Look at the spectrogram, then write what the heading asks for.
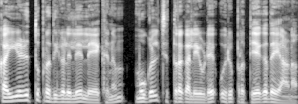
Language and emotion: Malayalam, neutral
